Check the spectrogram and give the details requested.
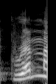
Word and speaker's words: grammar: 근데 그래머 할 때 영어는 쌤이 제목을 잘 읽는 거 되게 중요시하거든요. 근데 그래머 그러시면 안 돼요. 영어는 M이 두 개가 겹치면 발음은 하나만 하셔야 됩니다.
